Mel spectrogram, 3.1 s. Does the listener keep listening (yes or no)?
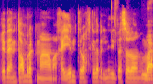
yes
